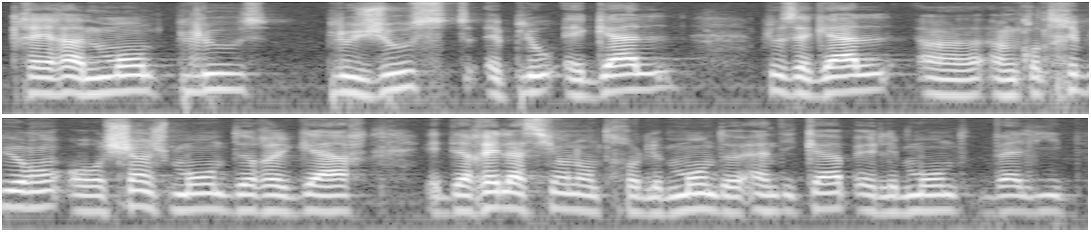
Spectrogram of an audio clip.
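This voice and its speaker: A man who is not a native French speaker, with a foreign accent in French, introducing a guest to an audience in a halting way, repeating words as he searches for phrasing. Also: mid-range voice, steady tone. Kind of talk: live spoken introduction to an audience.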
